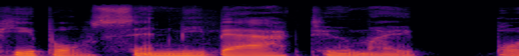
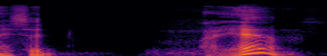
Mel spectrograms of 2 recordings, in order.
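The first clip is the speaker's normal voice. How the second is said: ordinary talk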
